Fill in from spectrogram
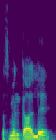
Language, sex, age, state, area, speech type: Sanskrit, male, 30-45, Maharashtra, urban, spontaneous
